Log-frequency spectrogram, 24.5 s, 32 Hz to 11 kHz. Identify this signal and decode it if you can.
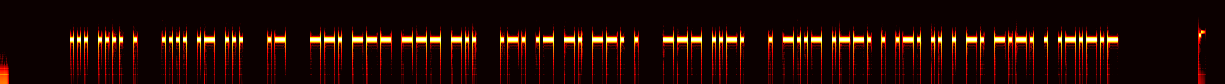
Morse code, heard as a keyed tone, about 17 wpm, 700 Hz. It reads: SHE HAS A GOOD RANGE OF EXPERIENCE.
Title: Sentences from Top 1000 Words - Review Part 4 - 17wpm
